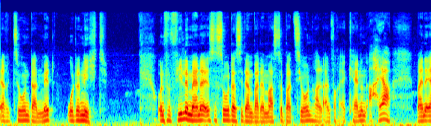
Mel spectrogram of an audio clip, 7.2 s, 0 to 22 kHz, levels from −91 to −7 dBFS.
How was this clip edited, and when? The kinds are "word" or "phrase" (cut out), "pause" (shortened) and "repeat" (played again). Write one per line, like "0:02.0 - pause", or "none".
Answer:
none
